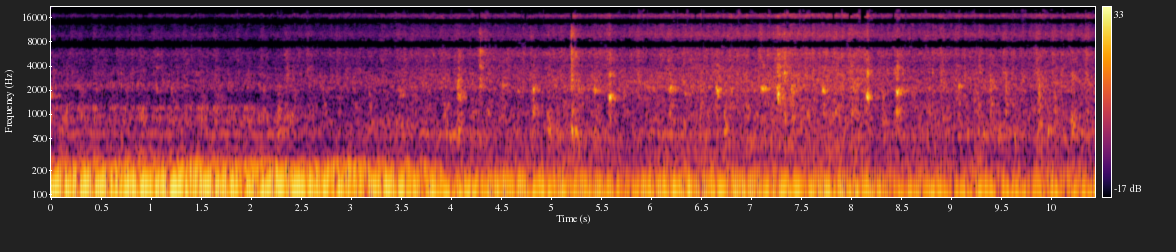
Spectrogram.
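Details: 1988 Corvette V8 at idle, recorded from the back: steady low rumble with a light regular knock and an occasional squeak; exhaust shows no misfire; owner thinks it comes from one front side, cause unknown.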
